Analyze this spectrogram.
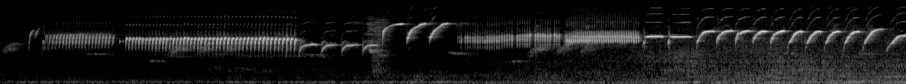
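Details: Canary singing a training song: long steady buzzy trills and short flat tones, a few swooping whistles, then a brisk run of repeated arched notes.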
